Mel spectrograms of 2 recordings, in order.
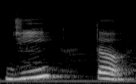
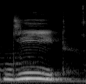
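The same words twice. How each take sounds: First: जीत slowly as जी, pause, त; split syllables. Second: Said in the usual way. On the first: Shown as a demonstration. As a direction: sound out जीत with long ee. (जीत को तोड़कर, जी-त) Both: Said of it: "जैसे मैं बोल रही हूँ".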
